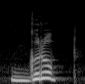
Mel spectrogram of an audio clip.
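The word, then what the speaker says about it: group: ग्र उप, ग्रुप, ग्रुप उच्चारण है, ग्रुप।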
